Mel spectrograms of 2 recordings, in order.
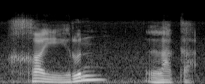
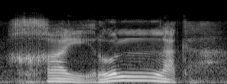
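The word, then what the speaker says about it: خَيْرٌ لَكَ: Tulisannya khairun laka. Ketika dibaca ya, dileburkan, dihilangkan tanwinnya menjadi khairul laka ya, khairul laka. Tidak berlama-lama bacanya, ingat idgham bila gunnah ya, karena tanpa dengung ya, atau tidak didengungkan. Khairul laka, paham ya nak ya?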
